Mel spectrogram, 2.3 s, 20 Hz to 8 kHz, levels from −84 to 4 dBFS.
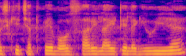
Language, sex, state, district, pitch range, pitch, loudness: Hindi, male, Uttar Pradesh, Saharanpur, 150-165 Hz, 155 Hz, -17 LUFS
